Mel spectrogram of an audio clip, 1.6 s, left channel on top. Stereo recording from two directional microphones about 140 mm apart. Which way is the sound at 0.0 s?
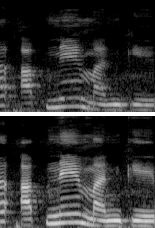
45° right (ahead or behind).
